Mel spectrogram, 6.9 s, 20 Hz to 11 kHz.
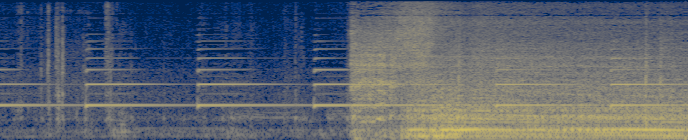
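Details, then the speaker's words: Lincoln Mark VIII V8 cold start after sitting unrun since November over winter: three chimes, starter catches at once, settles into steady even idle; starts easily, normal cold start. "Starts like nothing."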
